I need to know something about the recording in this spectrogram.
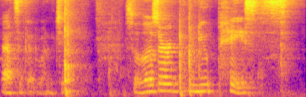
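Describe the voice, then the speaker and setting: Female host, hoarse from losing her voice, slow relaxed product walkthrough, roomy noisy recording. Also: medium pitch. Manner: chatty, unhurried, clears throat often. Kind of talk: casual product showcase livestream. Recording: echoey room with background noise.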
